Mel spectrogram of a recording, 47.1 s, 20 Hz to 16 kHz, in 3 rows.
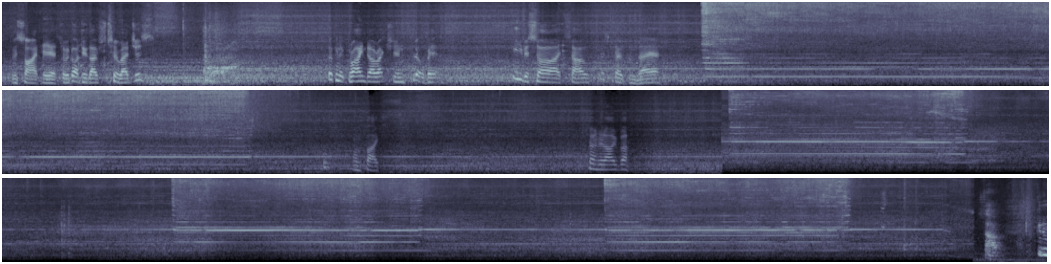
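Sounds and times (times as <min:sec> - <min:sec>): planer cutting wood hiss: 0:10.5 - 0:20.0.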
